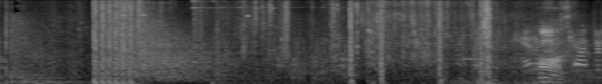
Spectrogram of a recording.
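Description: Gunshots fire in sharp bursts indoors.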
